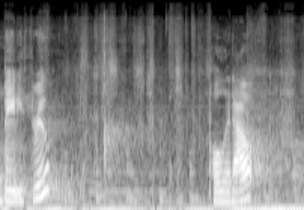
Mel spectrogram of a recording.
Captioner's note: clicks tongue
